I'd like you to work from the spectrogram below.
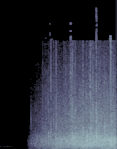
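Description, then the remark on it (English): After a brief silence, applause from a group bursts in and swells into a dense, steady wash of clapping that stays fairly loud, with no voices. “That's right! Clap for me, bitch!”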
